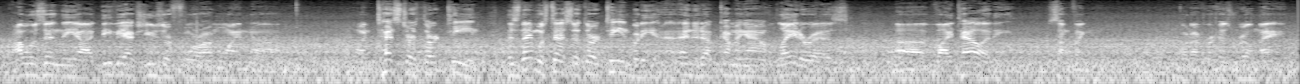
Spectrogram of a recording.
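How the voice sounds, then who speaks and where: A man with long, frequent pauses, dry sound with no echo, and loud background noise. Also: ordinary pitch variation, moderate pace. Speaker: video hobbyist vlogger. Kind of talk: casual vlog chat. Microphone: phone near.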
